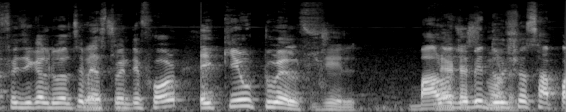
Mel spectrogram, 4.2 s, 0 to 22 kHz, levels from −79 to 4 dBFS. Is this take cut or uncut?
cut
